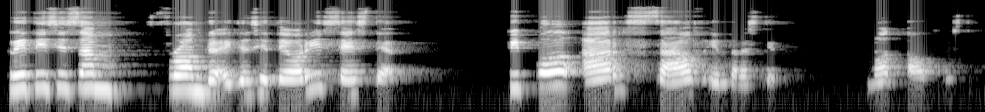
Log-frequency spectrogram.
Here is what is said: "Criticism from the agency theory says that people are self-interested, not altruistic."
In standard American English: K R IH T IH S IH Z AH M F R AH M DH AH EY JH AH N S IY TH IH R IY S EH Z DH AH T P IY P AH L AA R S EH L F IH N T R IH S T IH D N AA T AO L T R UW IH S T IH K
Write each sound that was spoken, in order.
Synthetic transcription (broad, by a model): K R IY T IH S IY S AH M F R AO M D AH EY JH AH N S IY T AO R IY S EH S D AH T P IY P AH L AA R S EH L F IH N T R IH S T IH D N AA T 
